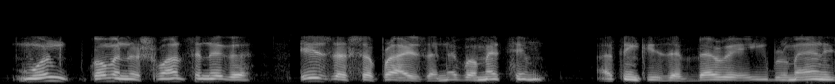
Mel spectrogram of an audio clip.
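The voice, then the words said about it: Charming Austrian accent. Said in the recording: “with your background in Vienna, a governor who shares your charming accent ... the only thing we share is the accent. He even comes from a totally different part of Austria.”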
